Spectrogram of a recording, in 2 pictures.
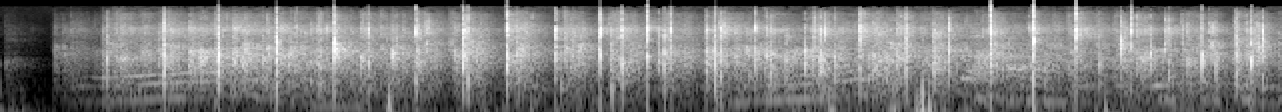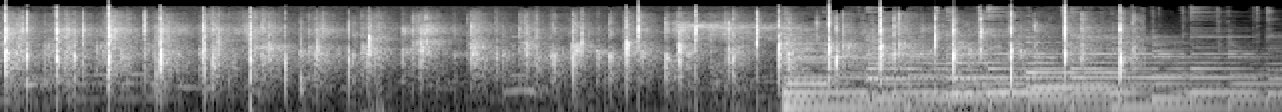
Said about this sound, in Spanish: Pero por si alguien no me cree, ¿será que ustedes pueden aplaudir bien fuerte?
